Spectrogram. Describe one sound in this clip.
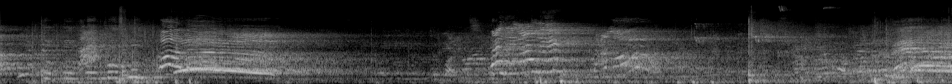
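Sneakers squeak and patter on a hard floor.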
